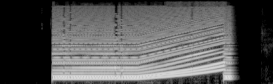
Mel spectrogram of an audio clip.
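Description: A sustained Harmless synth chord in FL Studio with note slide portamento: a bright, buzzy chord holds steady, then glides smoothly upward in pitch before cutting off, heard alone and loud.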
